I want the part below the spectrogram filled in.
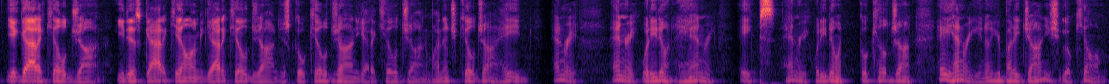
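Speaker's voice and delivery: low, soft, insistent murmur; voice in the head. Acted. Voice in Henry's head nagging him to kill John, hushed and insistent. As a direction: nag him quietly, like a voice in his ear. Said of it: "a voice in his head".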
